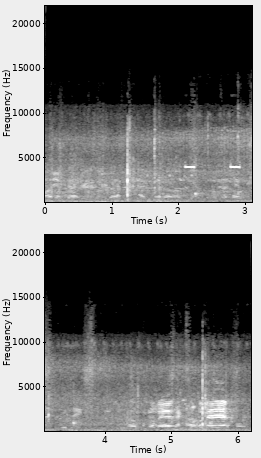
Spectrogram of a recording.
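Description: Ballfield ambience: faint, scattered voices of players calling out over a steady low rumble, with one sharp knock about a second in and a louder call near the end.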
